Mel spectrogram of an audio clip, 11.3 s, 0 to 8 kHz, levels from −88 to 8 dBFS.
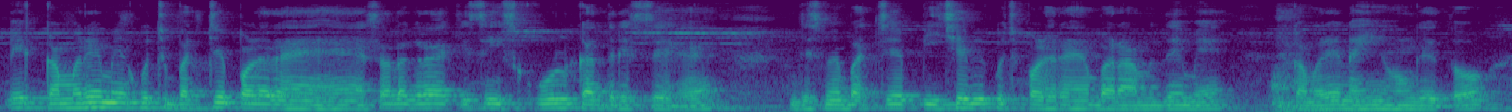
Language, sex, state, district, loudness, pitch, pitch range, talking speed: Hindi, male, Bihar, Sitamarhi, -29 LUFS, 110 Hz, 100-120 Hz, 170 wpm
